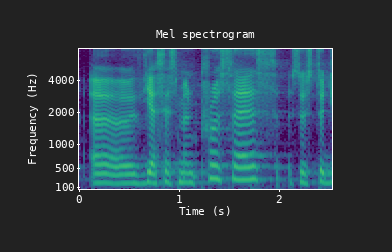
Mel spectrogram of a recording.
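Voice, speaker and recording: A woman with a French accent talks at a medium pitch with ordinary pitch variation. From France. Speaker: sustainability lead at a company. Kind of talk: presentation. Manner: hesitant with fillers.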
